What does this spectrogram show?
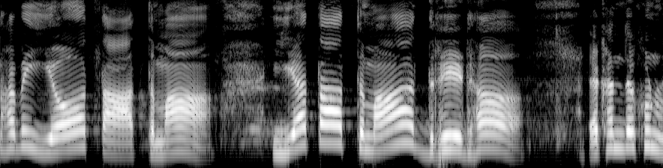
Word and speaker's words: দৃঢ়: তাহলে দৃঢ় আছে, এখানে দৃঢ় থাকলে আমরা উচ্চারণ করব দৃঢ়, দৃঢ়, ঢ উচ্চারণ করব।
